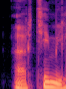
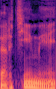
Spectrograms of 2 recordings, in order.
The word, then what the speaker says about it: Артемий: Артемий Лебедев произносится как Артемий, а не Артемий.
